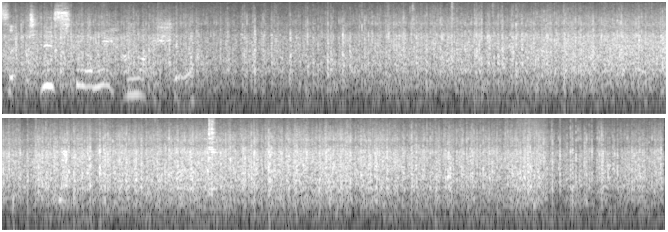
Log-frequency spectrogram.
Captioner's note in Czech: Zní silný déšť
